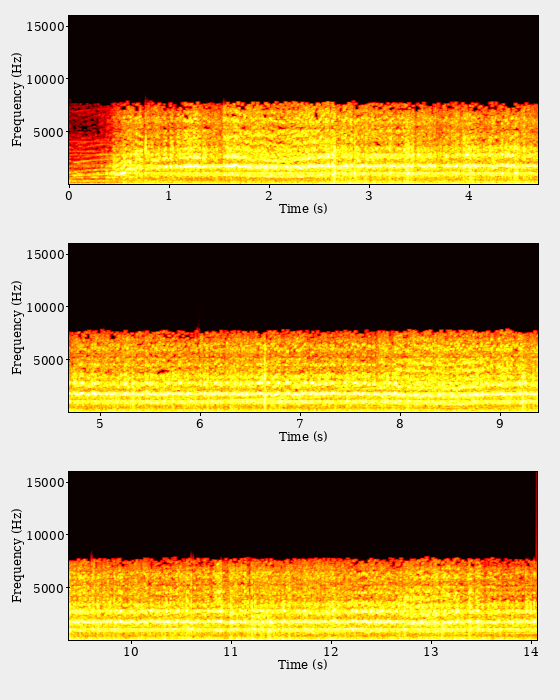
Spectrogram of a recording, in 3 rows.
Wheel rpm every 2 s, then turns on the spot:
170, 230, 230, 230, 230, 230, 230.
none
